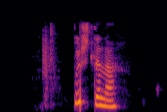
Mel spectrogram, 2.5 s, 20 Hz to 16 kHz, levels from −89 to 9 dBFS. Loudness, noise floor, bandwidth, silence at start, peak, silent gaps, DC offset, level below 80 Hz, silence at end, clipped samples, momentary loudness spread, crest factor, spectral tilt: -22 LUFS; -69 dBFS; 7.8 kHz; 0.65 s; -6 dBFS; none; under 0.1%; -60 dBFS; 0.75 s; under 0.1%; 21 LU; 20 dB; -4 dB/octave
